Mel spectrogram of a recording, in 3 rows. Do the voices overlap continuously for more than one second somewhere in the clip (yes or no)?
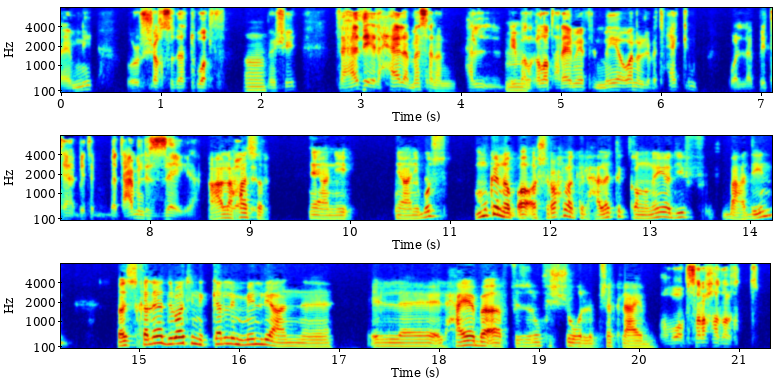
no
